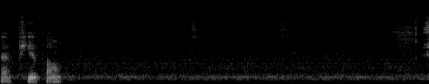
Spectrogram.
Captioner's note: silence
